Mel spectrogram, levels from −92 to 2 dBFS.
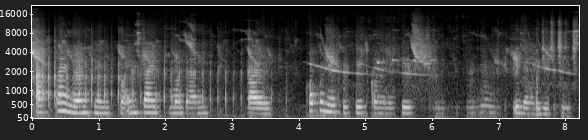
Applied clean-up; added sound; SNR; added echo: neural mask model RNNoise.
